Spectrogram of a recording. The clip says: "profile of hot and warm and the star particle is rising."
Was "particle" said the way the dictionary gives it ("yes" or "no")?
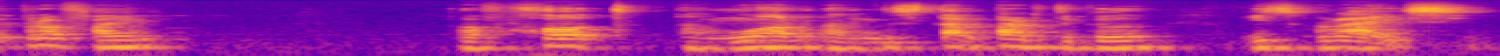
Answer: yes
